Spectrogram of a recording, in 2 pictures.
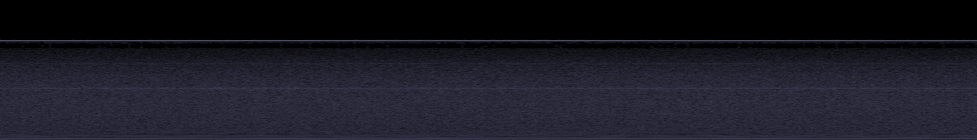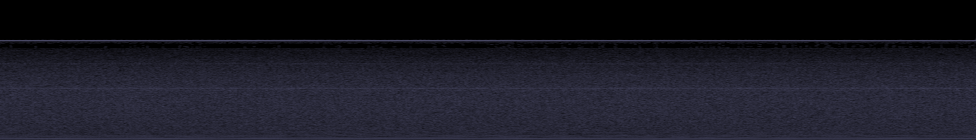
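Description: Steady electrical hum with a constant hiss, several low tones held without change.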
